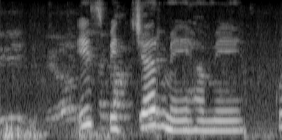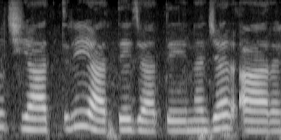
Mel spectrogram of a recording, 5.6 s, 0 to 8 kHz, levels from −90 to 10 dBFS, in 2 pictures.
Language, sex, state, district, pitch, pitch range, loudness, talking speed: Hindi, female, Bihar, West Champaran, 230 Hz, 215-270 Hz, -17 LUFS, 115 wpm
